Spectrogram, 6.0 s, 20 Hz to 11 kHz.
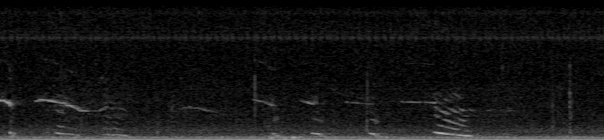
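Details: Great Dane puppies, recorded 3 May 2019 around 17:06, giving thin, high whimpering squeals that slide downward, several short ones then a longer falling whine near the end, over a steady low electrical hum.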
